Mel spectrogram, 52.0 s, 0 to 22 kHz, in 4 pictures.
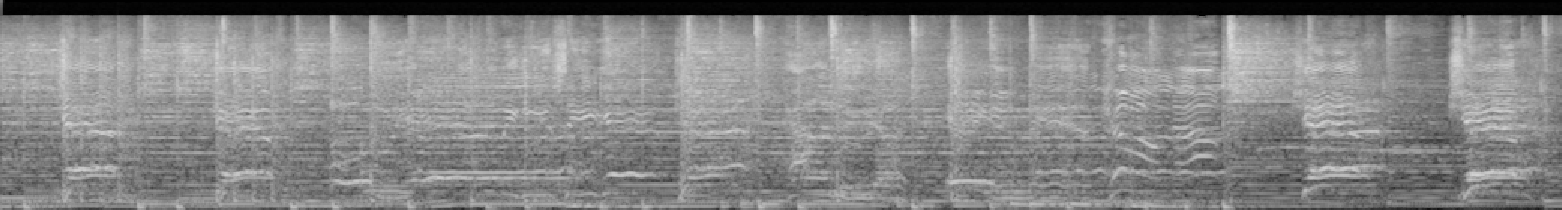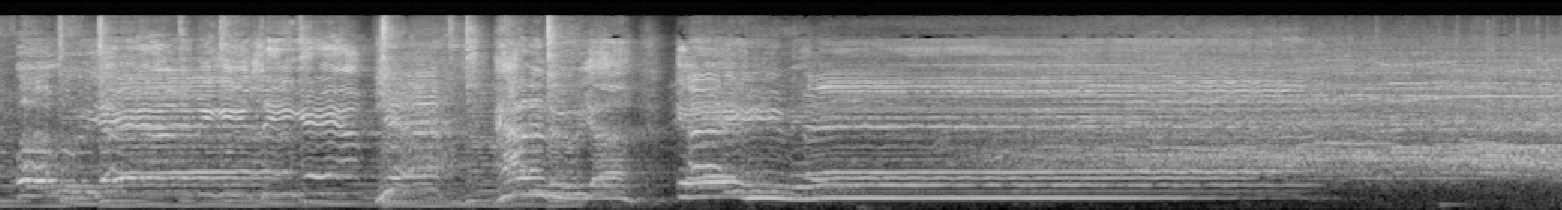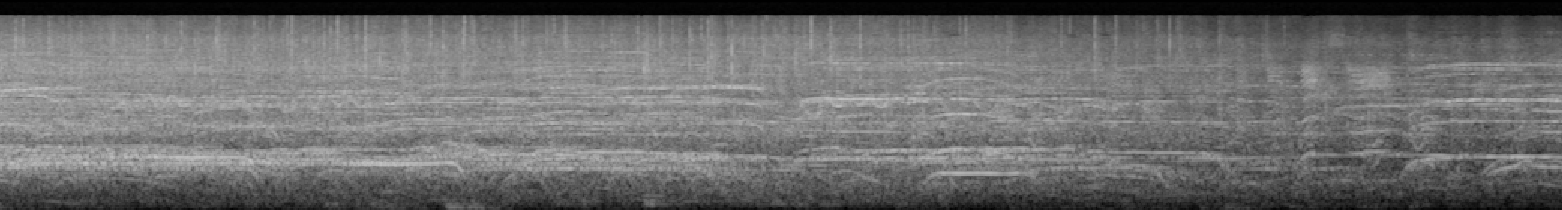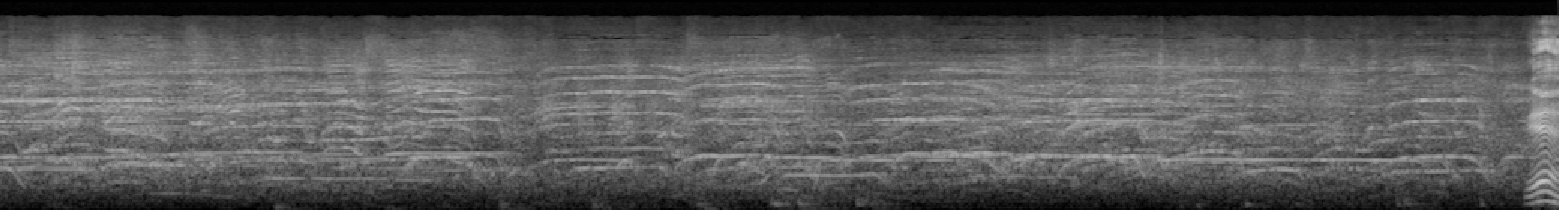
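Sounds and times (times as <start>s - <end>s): audience cheering and applauding: 0.0s - 18.0s, 21.4s - 52.0s
live rock band: 0.0s - 18.5s.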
